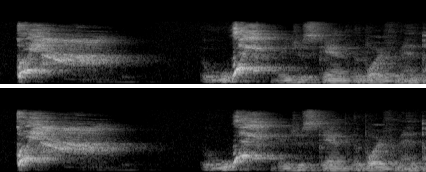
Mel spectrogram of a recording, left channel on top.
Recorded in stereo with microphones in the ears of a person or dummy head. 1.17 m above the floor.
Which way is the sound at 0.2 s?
30° right (ahead or behind).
